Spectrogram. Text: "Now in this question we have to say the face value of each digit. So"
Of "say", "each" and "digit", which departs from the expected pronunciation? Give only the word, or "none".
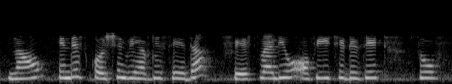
digit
